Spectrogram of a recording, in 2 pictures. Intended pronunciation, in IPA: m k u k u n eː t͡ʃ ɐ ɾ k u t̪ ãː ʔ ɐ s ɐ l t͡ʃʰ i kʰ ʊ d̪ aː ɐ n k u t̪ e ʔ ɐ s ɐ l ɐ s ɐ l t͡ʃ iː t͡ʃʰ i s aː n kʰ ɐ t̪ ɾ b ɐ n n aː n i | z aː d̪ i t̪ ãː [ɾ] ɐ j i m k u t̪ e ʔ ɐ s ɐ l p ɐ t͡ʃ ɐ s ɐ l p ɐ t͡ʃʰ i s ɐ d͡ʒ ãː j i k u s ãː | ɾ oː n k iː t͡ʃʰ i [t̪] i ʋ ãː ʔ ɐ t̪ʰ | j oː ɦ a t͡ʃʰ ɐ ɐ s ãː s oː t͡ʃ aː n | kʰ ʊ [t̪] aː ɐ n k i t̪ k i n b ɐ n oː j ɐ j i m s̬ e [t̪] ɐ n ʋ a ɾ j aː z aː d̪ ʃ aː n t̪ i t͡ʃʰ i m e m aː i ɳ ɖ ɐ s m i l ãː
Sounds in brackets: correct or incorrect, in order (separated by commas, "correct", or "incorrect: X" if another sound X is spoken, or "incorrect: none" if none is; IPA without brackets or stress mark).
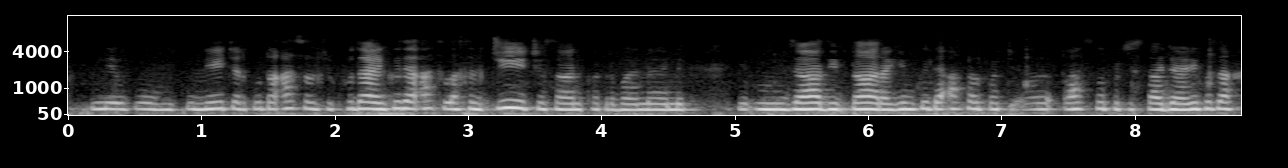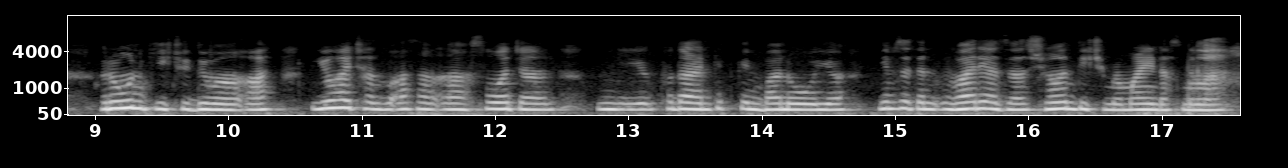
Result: correct, incorrect: d̪, incorrect: d̪, correct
